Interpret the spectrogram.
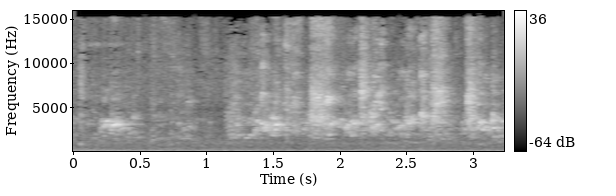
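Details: A budgie playing on its swing utters one squeaky chirp, pauses, then breaks into a run of harsh, twittering warble notes.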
